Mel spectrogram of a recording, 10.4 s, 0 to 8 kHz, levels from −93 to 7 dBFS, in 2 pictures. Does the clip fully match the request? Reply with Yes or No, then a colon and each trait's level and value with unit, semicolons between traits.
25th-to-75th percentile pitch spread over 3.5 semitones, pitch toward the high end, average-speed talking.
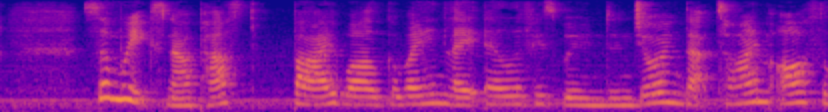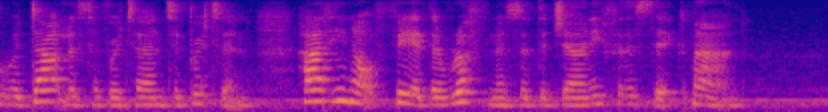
No: average, 4.2 semitones; high, 215 Hz; fast, 215 wpm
